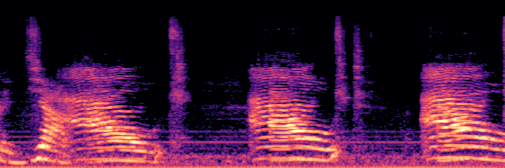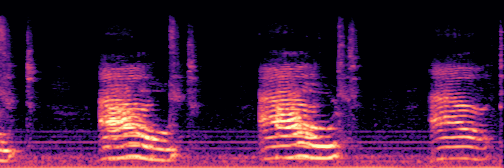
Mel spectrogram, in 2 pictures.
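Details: Young boy with childhood apraxia of speech in a therapy session targeting rate and rhythm, repeatedly imitating a practice phrase after a delay: childhood apraxia of speech.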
